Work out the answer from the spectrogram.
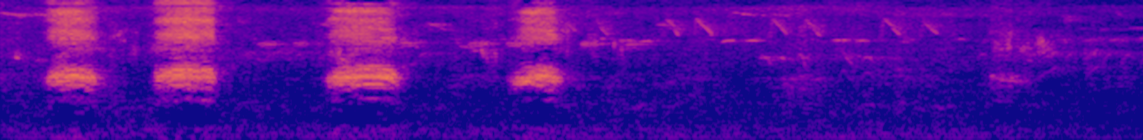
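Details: Four loud, coarse crow caws come in an uneven series, then quieter high chirps from small birds over soft background noise, with one faint distant caw.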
